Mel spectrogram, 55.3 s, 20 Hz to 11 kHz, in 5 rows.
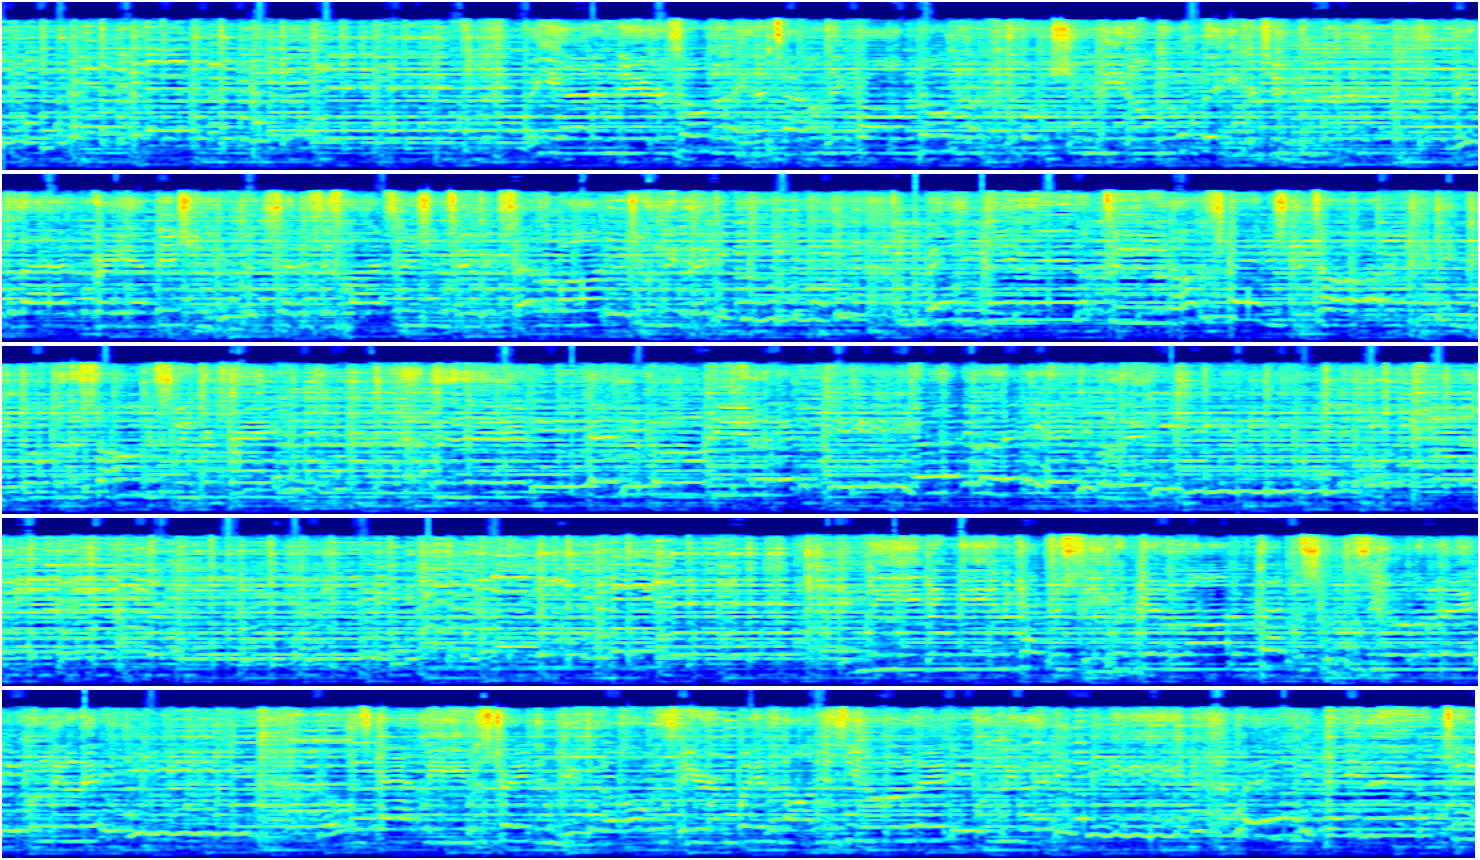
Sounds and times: Music: 0.0 - 55.3.

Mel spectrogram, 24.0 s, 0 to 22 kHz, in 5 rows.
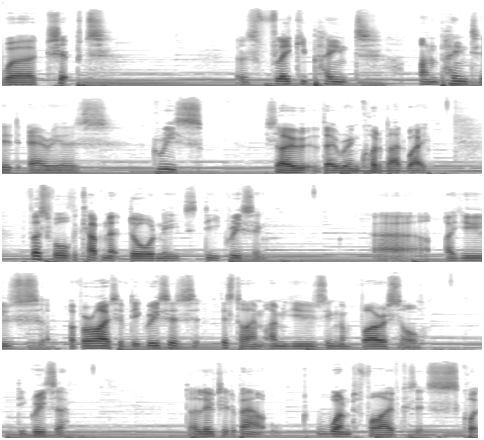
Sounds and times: Speech: 0.0 - 1.1, 2.4 - 6.8, 7.4 - 9.1, 9.9 - 12.3, 13.3 - 18.6, 19.4 - 19.9, 21.1 - 23.9.

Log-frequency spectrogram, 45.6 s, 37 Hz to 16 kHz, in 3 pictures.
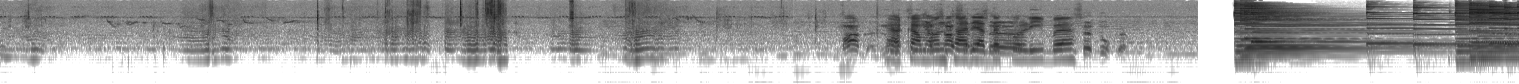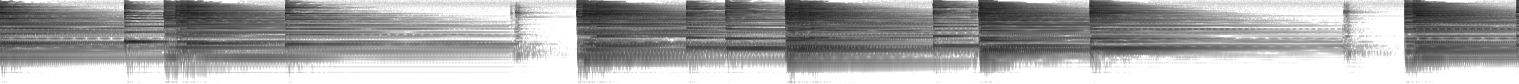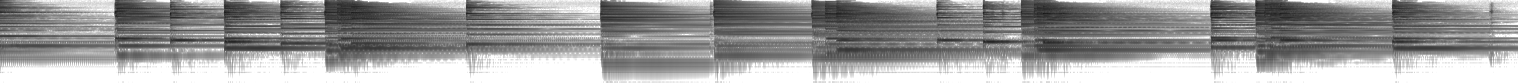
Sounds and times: Music: 12.4 - 45.5.

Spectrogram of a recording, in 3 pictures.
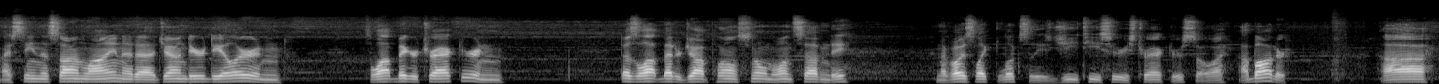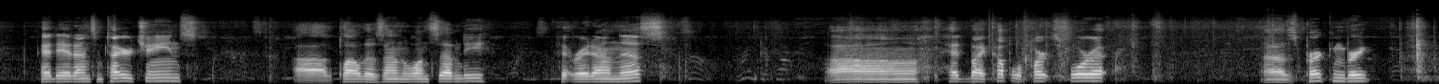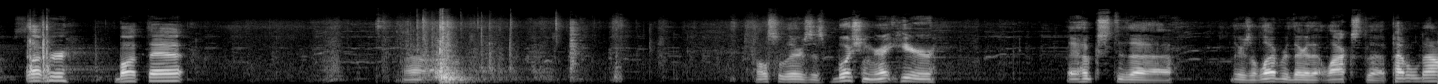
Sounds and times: Speech: 0.0 - 2.9, 3.6 - 5.0, 6.2 - 8.6, 9.4 - 12.9, 13.8 - 25.6, 27.0 - 28.2, 29.0 - 30.7, 32.8 - 33.4, 36.3 - 38.2, 39.5 - 43.1
Music: 0.0 - 43.1.

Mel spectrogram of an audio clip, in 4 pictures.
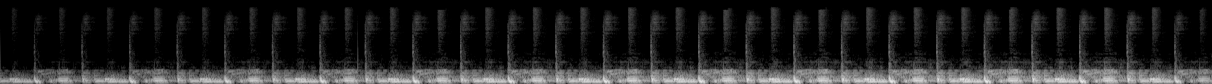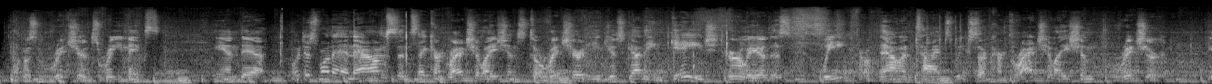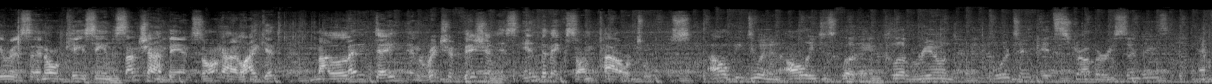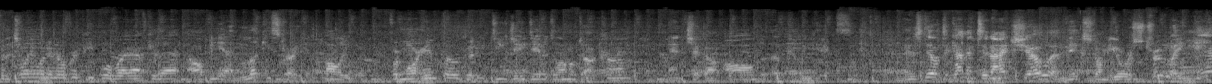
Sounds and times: Music: 0.0 - 48.4
Speech: 12.2 - 48.4.

